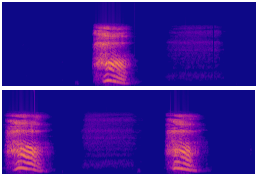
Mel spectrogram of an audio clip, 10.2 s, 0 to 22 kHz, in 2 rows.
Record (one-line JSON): {"exhalation_length": "10.2 s", "exhalation_amplitude": 29339, "exhalation_signal_mean_std_ratio": 0.33, "survey_phase": "beta (2021-08-13 to 2022-03-07)", "age": "65+", "gender": "Female", "wearing_mask": "No", "symptom_none": true, "smoker_status": "Never smoked", "respiratory_condition_asthma": false, "respiratory_condition_other": false, "recruitment_source": "REACT", "submission_delay": "1 day", "covid_test_result": "Negative", "covid_test_method": "RT-qPCR"}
